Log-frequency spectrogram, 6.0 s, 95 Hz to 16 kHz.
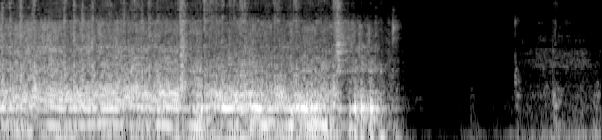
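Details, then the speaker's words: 1986 Honda TRX250R two-stroke started ice cold on choke: loud, uneven running, stumbling and not revving cleanly before dying; bogging, cause not pinned down. "give it two guys can hear how it's like real doggy"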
